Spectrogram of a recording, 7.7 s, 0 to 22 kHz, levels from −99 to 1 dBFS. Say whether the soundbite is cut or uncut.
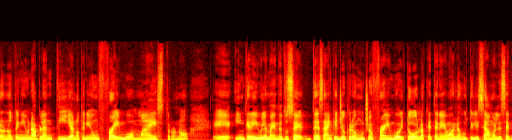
uncut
